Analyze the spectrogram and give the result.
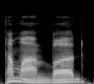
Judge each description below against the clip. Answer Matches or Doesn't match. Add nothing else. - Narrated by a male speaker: Matches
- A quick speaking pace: Doesn't match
